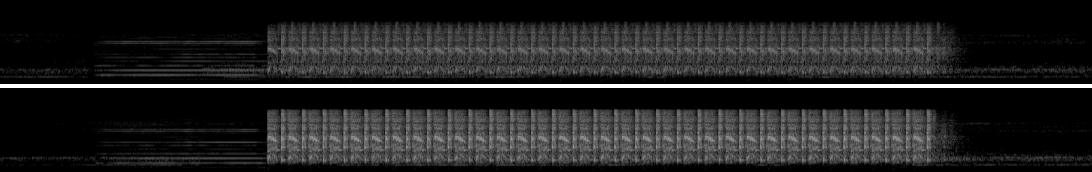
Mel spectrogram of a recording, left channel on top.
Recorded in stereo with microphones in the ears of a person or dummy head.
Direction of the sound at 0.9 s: 25° left (ahead or behind).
